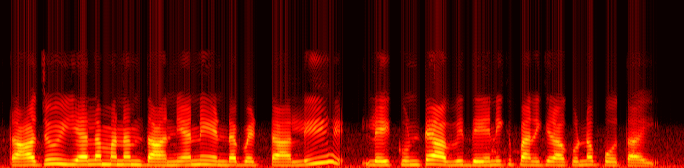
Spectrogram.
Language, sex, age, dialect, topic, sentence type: Telugu, male, 36-40, Telangana, agriculture, statement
